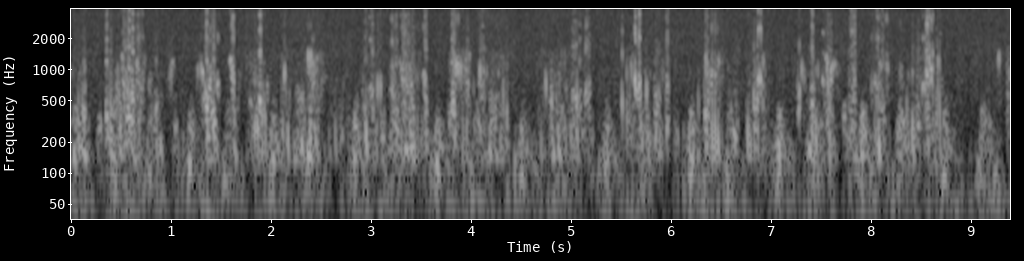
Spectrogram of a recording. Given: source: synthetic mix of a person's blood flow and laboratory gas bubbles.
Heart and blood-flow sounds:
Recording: Doppler ultrasound of blood flow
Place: precordium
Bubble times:
0.00-0.20 s: bubbles
0.30-0.93 s: bubbles
0.96-1.05 s: bubbles
1.23-1.50 s: bubbles
1.56-1.69 s: bubbles
1.73-2.00 s: bubbles
2.08-2.75 s: bubbles
2.90-3.59 s: bubbles
3.75-4.38 s: bubbles
4.63-5.20 s: bubbles
5.47-6.00 s: bubbles
6.24-6.69 s: bubbles
6.72-6.97 s: bubbles
7.24-7.87 s: bubbles
7.98-8.18 s: bubbles
8.23-8.72 s: bubbles
9.25-9.40 s: bubbles
From the record:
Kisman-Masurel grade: 343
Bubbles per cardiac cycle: rolling drumbeat, 9 or more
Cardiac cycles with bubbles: 100%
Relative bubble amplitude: loud (0.450 to 0.775)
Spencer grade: 3 (all of the cardiac periods contain showers or single bubble signals, but not dominating or overriding the cardiac motion signals)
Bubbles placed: only in the low amplitude regions of the cardiac cycle

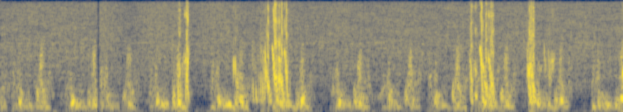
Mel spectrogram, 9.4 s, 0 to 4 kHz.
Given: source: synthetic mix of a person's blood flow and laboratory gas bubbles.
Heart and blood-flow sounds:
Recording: Doppler ultrasound of blood flow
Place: precordium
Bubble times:
2.56-2.85 s: bubbles
3.46-3.60 s: bubbles
3.76-4.36 s: bubbles
7.03-7.50 s: bubbles
7.88-8.32 s: bubbles
9.30-9.36 s: bubbles
From the record:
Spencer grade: 3 (all of the cardiac periods contain showers or single bubble signals, but not dominating or overriding the cardiac motion signals)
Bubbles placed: anywhere in the cardiac cycle

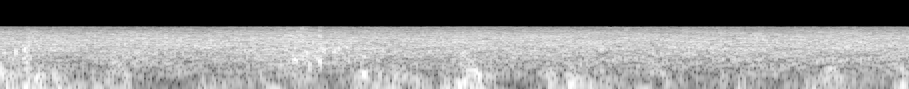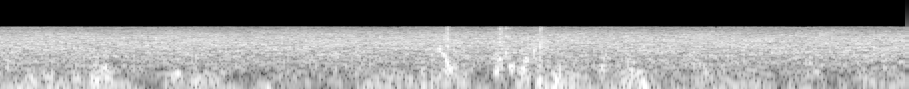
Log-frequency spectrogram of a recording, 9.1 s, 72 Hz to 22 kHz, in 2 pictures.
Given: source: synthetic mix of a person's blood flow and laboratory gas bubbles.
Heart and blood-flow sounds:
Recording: Doppler ultrasound of blood flow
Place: precordium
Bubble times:
0.00-0.21 s: bubbles
1.22-1.91 s: bubbles
6.66-6.87 s: bubbles
7.00-7.41 s: bubbles
From the record:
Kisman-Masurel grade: 223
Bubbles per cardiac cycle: several, 3 to 8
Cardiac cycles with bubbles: 10 to 50%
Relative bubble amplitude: loud (0.450 to 0.775)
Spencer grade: 2 (many but less than half of the cardiac periods contain bubble signals, singularly or in groups)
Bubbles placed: anywhere in the cardiac cycle

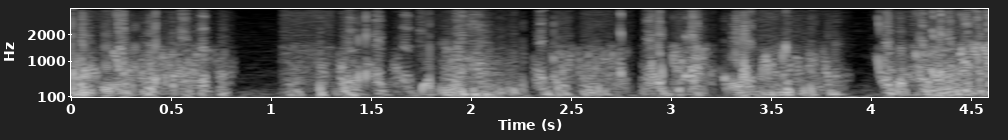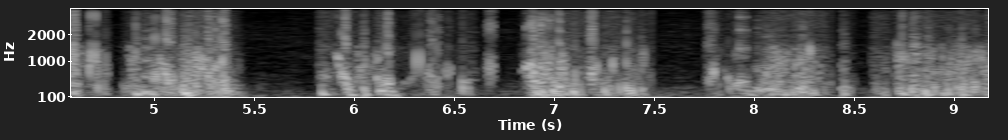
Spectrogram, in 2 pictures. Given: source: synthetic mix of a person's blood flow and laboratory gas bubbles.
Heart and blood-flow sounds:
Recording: Doppler ultrasound of blood flow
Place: subclavian vein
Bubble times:
0.00-0.82 s: bubbles
1.04-2.81 s: bubbles
2.83-3.90 s: bubbles
3.99-4.77 s: bubbles
4.83-5.43 s: bubbles
5.81-6.63 s: bubbles
6.65-6.71 s: bubbles
6.82-7.48 s: bubbles
7.75-8.38 s: bubbles
8.42-8.50 s: bubbles
8.58-9.18 s: bubbles
From the record:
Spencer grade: 4 (maximum detectable bubble signal sounding continuously throughout systole and diastole of every cardiac period, and overriding the amplitude of the normal cardiac signals)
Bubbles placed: anywhere in the cardiac cycle

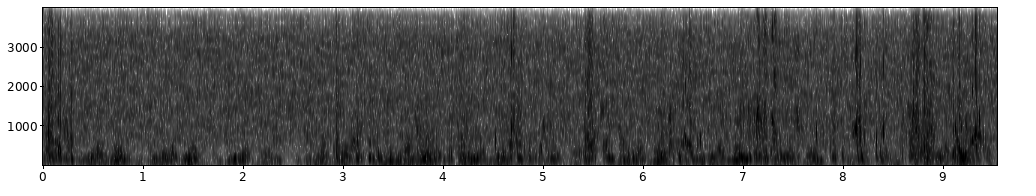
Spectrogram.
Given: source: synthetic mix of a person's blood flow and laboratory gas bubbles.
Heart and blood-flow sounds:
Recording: Doppler ultrasound of blood flow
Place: precordium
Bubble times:
0.00-0.34 s: bubbles
2.89-3.43 s: bubbles
3.46-3.54 s: bubbles
3.64-4.40 s: bubbles
4.50-5.12 s: bubbles
5.36-5.93 s: bubbles
6.15-6.62 s: bubbles
6.87-7.44 s: bubbles
7.50-7.58 s: bubbles
7.69-7.78 s: bubbles
7.85-8.24 s: bubbles
8.29-8.50 s: bubbles
8.56-8.96 s: bubbles
9.05-9.52 s: bubbles
From the record:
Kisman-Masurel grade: 332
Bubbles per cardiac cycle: rolling drumbeat, 9 or more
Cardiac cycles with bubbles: 50 to 99%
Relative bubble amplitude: moderate (0.250 to 0.450)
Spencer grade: 3 (all of the cardiac periods contain showers or single bubble signals, but not dominating or overriding the cardiac motion signals)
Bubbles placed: anywhere in the cardiac cycle

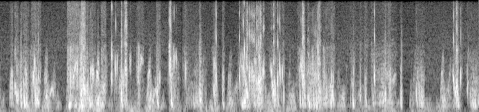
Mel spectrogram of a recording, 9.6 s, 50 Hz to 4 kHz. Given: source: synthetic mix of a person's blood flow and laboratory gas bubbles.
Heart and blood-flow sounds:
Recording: Doppler ultrasound of blood flow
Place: precordium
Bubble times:
0.19-0.83 s: bubbles
1.35-1.93 s: bubbles
2.02-2.14 s: bubbles
2.21-2.65 s: bubbles
2.74-2.89 s: bubbles
3.13-3.24 s: bubbles
3.36-3.56 s: bubbles
3.65-4.09 s: bubbles
4.25-4.38 s: bubbles
4.45-4.51 s: bubbles
4.76-5.33 s: bubbles
5.40-5.72 s: bubbles
5.97-6.73 s: bubbles
7.03-7.14 s: bubbles
7.21-7.26 s: bubbles
7.30-7.39 s: bubbles
7.43-7.96 s: bubbles
8.02-8.09 s: bubbles
8.32-8.53 s: bubbles
9.06-9.28 s: bubbles
9.35-9.60 s: bubbles
From the record:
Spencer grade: 3 (all of the cardiac periods contain showers or single bubble signals, but not dominating or overriding the cardiac motion signals)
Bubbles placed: only in the low amplitude regions of the cardiac cycle

